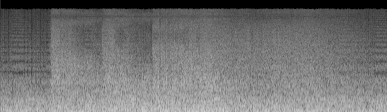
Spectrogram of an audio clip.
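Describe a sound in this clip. Water rushes and roars.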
